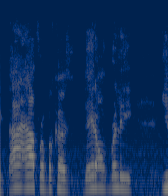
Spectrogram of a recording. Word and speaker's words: Biafra: the i e sounds but it's B Afra because even myself even with my my my Southern you know say accent is like I get tongue tied and I say ba afro so it's ba afro you know what I'm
